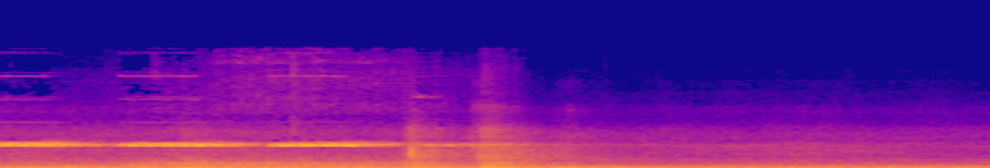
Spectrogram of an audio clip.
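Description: Door-closing warning beeps at a metro platform: a high steady tone sounding about once a second, about three times, as the train and platform screen doors slide shut. Two knocks come near the middle as the doors close, then the standing metro train's steady hum.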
